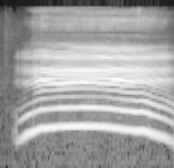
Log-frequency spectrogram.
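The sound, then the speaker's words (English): A cow being milked lets out one long, steady moo lasting about two seconds, loud, with a low droning tone that holds even before tapering off. No one speaks. “I don't like that it makes noises when I do it.”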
